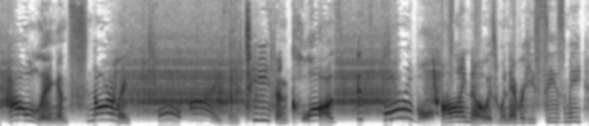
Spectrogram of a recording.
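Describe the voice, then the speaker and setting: A chatty, emotional lady homeowner in a video game, swoopy voice, slightly dull dry recording. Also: high voice. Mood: panicked, then indignant, determined. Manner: emotive, expressive, colloquial. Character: frightened, dramatic woman homeowner, chatty and friendly. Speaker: voice actress in an adventure video game. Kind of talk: game character dialogue acting.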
